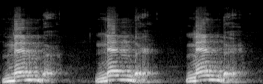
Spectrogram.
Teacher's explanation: Since it's two syllable, the first syllable, that's where we normally have the stress syllable. That's mem, mem, that's the syllable.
